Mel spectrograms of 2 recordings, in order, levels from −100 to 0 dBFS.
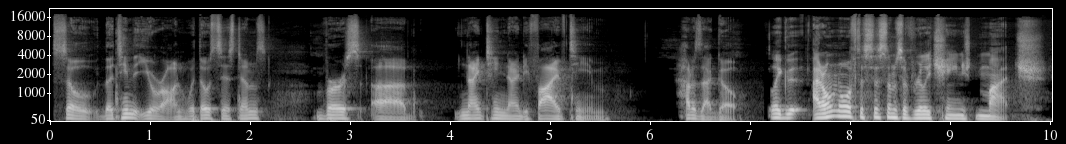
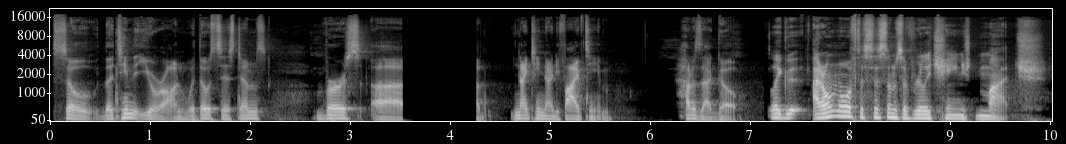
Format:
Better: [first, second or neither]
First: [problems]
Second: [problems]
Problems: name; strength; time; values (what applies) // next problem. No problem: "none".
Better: first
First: none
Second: audio freezing; at 3.5 s for 0.5 s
